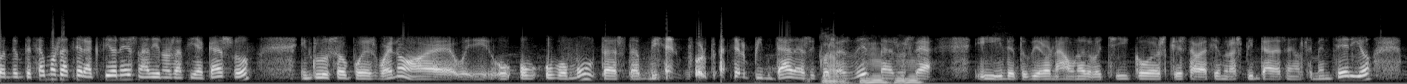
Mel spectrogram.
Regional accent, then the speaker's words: L'Hospitalet de Llobregat, Catalonia, Spain; también se ha hecho una ruta en Hospitalet, de donde soy yo

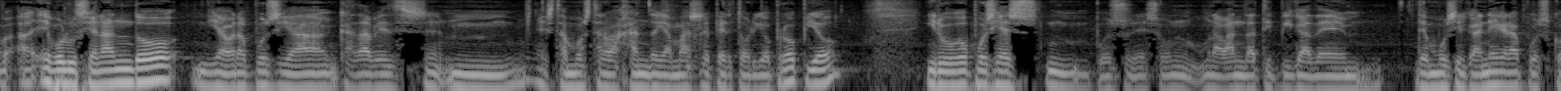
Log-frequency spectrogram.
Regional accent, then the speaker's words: Centelles, Catalonia, Spain; yo vengo de Centellas, de la comarca de Osona también, que estamos a 50 kilómetros de Barcelona, ¿no?

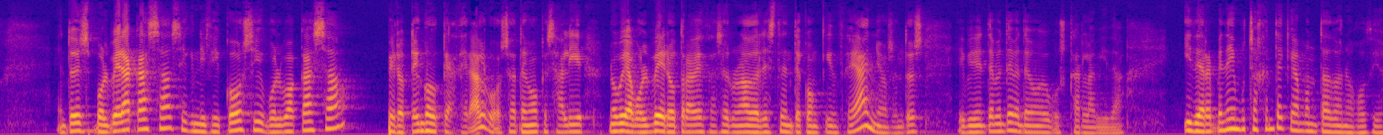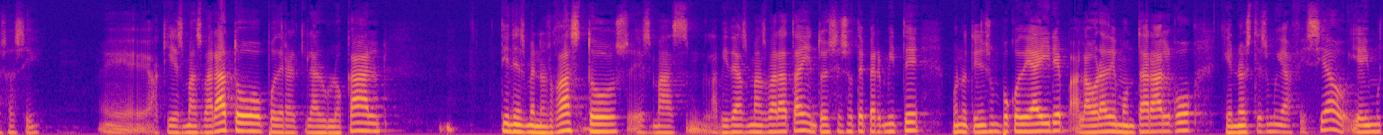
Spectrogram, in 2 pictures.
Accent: Madrid, Community of Madrid, Spain; now in Gijón, Spain; yo soy de Madrid, no tengo ningún vínculo con Asturias. De hecho, es que no había venido casi nunca aquí. O sea, cuando aterricé aquí, para mí era todo nuevo.

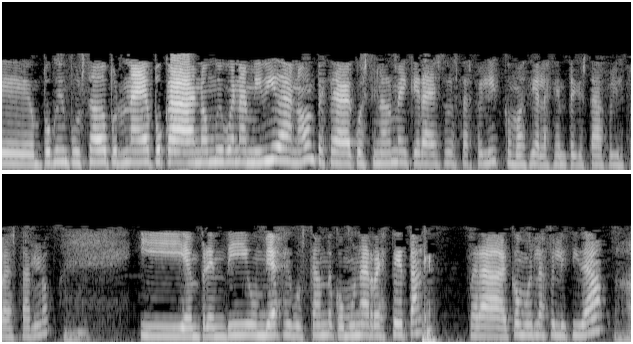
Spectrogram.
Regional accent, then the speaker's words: Spain; mi acento delata que soy del viejo continente, soy española.

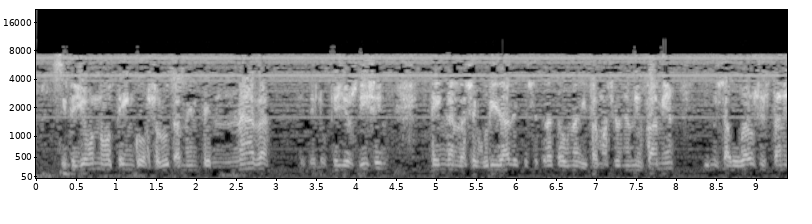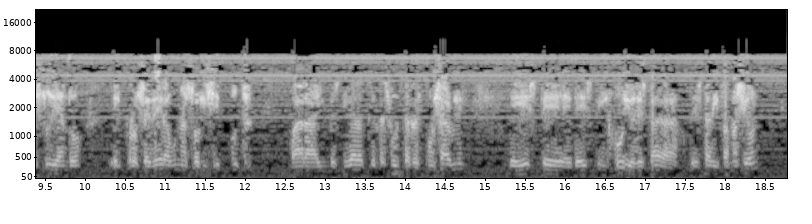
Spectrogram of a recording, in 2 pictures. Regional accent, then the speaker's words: Tehuantepec, Oaxaca, Mexico; also born or lived in Mexico City; Yo soy originario de Oaxaca, nací en Tehuantepec, estudié hasta ahí, estudié hasta la preparatoria ahí.

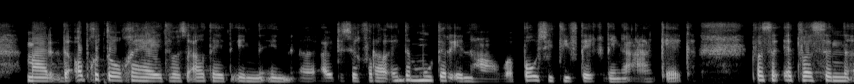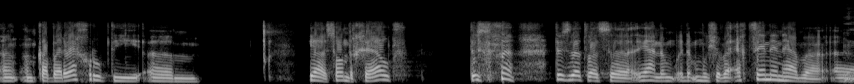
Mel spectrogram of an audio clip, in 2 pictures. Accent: Suriname; Daar ging ik als kind in Suriname opgroeien.

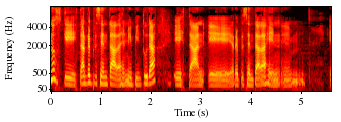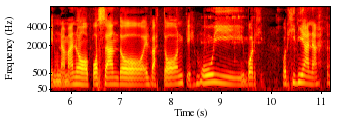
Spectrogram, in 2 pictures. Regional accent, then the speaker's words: Villa de María del Río Seco, Córdoba, Argentina; tuve la idea de convocar a gente de mi pueblo en el norte de Córdoba, Villa de María del Río Seco

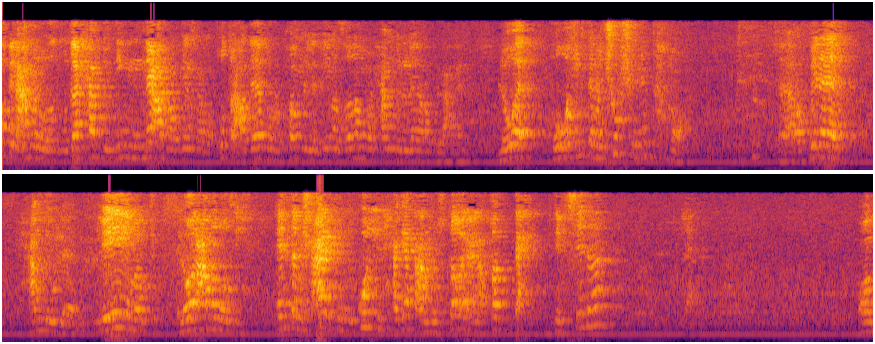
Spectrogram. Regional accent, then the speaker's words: Upper Egypt, Egypt; وطبعا انا من الصعيد اصلا

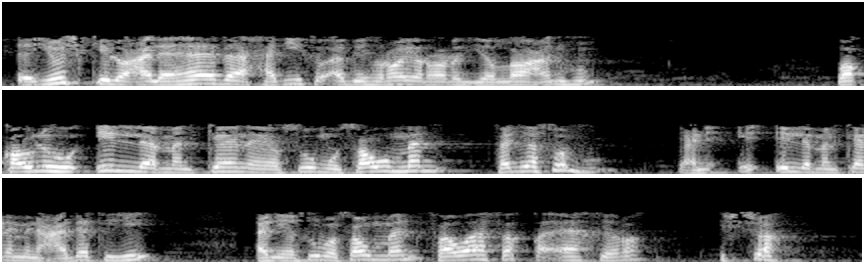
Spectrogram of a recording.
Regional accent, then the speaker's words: Egypt; يعني عندنا في مصر الناس يسمون

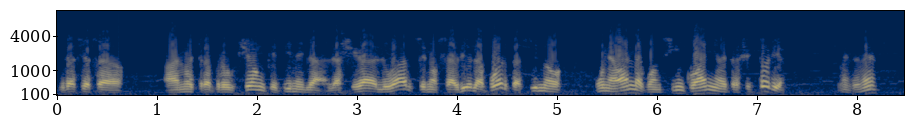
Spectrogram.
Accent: Escobar, Buenos Aires Province, Argentina; a nosotros que somos de Escobar, de José Paz, es muy loco ir a tocar a San Justo

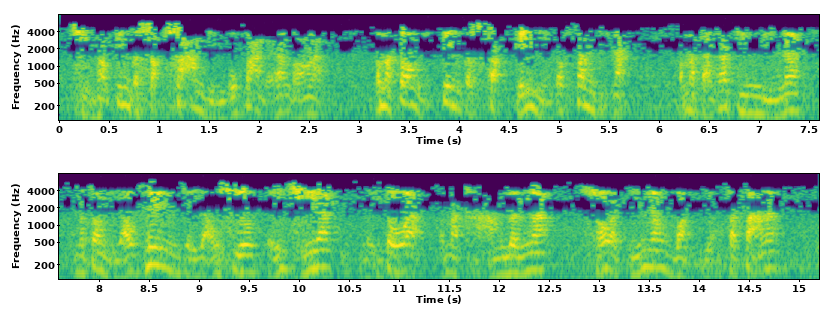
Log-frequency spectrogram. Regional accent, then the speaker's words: China; 我哋中國人啊，就係中國人啊嘛。

